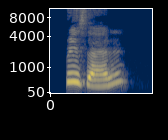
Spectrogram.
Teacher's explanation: Prison, yeah, the first syllable is stressed again.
